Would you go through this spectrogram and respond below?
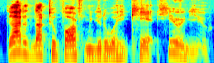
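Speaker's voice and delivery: normal talking voice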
